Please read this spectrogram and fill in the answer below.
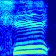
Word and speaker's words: Xu: you deep in here that xu i pronounce hu just now emission special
